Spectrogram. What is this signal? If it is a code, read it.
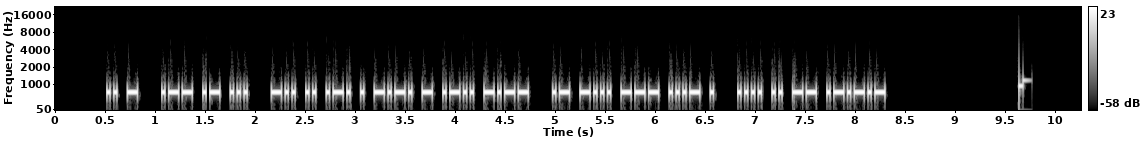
Morse code, heard as a keyed tone, about 36 wpm, 700 Hz. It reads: IT WAS DIRECTLY ABOVE HIM.
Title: Sentences from Top 1000 Words - Review Part 5 - 35wpm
